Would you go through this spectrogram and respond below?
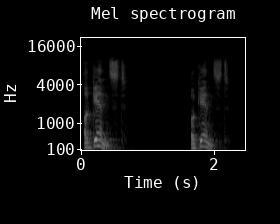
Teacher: The schwa sound is at the beginning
